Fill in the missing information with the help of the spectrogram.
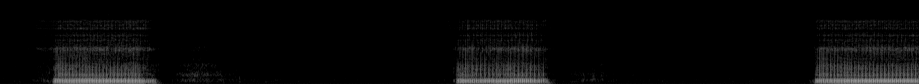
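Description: Loud, low, rattling snores about a second long, one every three to four seconds, with quiet breathing between them: snoring.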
